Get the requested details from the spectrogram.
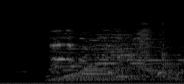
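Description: After a brief quiet moment, a frog lets out a single drawn-out, raspy croak with a buzzy, tonal quality that holds steady at moderate volume for over a second.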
